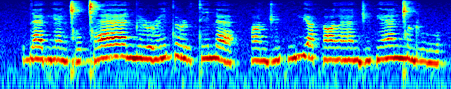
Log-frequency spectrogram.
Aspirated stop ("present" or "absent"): absent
